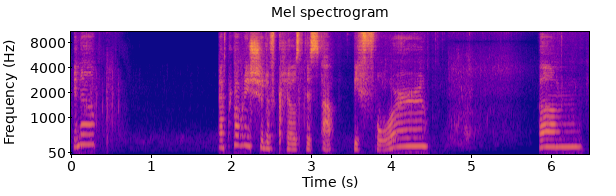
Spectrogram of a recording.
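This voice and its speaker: A woman's voice: medium pitch, expressive, takes it slowly, darkish tone, a little hiss or hum. A woman from Germany with a German accent, chatting casually and rambling with self-mocking humor while she streams a game. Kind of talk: casual gaming chat.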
